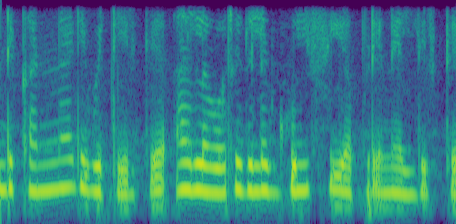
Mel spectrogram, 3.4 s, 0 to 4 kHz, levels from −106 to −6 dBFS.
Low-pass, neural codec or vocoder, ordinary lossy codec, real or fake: 3.6 kHz; none; none; real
